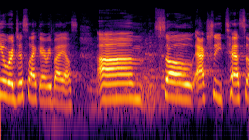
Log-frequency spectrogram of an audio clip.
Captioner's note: laughter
